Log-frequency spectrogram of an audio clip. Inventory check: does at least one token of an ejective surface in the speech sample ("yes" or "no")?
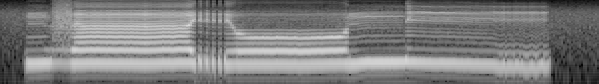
no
